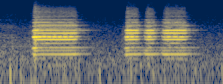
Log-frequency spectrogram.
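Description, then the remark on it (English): A loud, brassy trumpet blast, played as the fifth trumpet: one long held note, then after a short pause three quick bursts at the same steady pitch, with no voices. “So may we hear the fifth trumpet of truth, please.”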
